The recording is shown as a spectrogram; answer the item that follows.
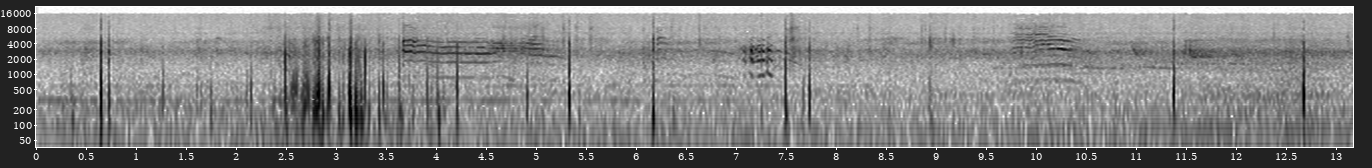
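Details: Street cats eating food given to them daily, with sharp irregular crunching clicks from chewing, a louder burst of rustling munching near the start, and a few faint high meow-like calls in between.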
